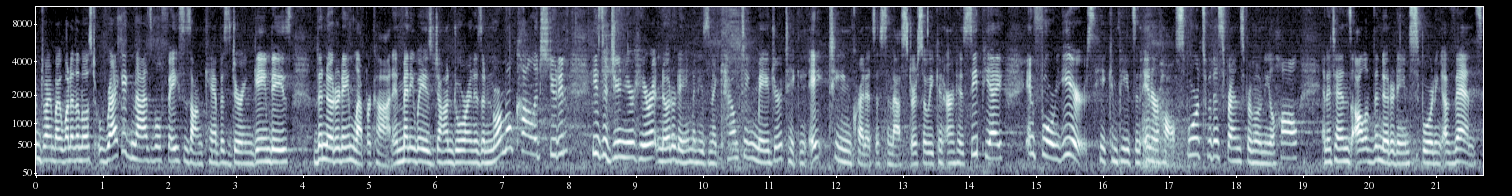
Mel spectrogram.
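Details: Adult woman narrating; normal speech.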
